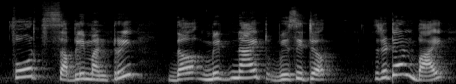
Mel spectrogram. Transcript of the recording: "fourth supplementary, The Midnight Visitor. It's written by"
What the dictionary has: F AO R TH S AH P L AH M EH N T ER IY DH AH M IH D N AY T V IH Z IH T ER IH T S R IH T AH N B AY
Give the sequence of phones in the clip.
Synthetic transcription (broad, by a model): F AO R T S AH B L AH M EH N T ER IY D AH M IH D N AY T V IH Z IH T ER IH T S R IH T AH N B AY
